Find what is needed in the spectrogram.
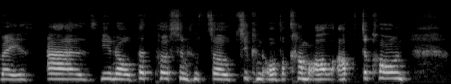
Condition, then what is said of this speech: Deafness. And then when I would begin talking in response, they would get my accent and they would realize, oh, wait.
